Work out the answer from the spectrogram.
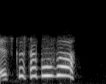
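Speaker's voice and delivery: high put-on woman's voice.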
